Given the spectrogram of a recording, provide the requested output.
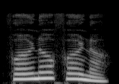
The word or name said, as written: ಫಾಣಾಫಾಣ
